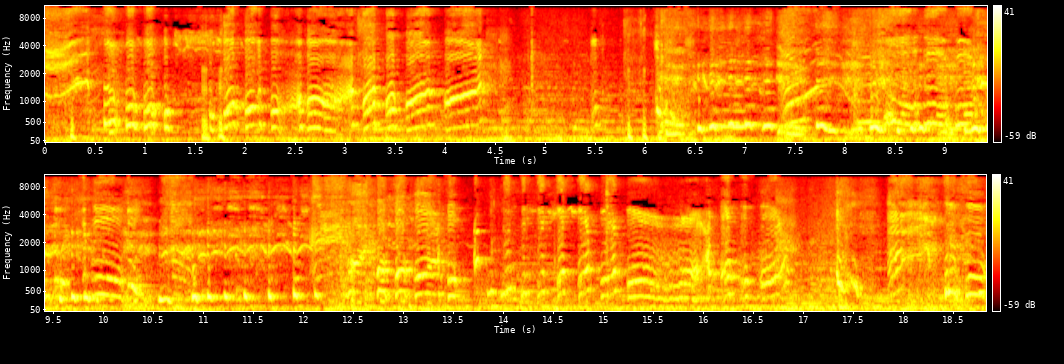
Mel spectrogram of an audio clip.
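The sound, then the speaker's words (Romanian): A baby laughs in repeated bursts of giggles and squeals, fairly loud, with a steady background hum underneath throughout. “Hai să vedem, mai să începem cu da. bebeluș.”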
